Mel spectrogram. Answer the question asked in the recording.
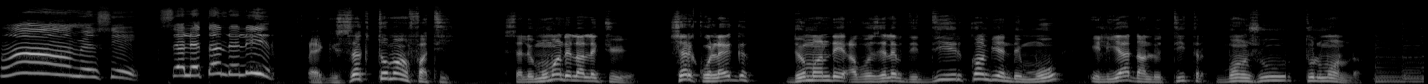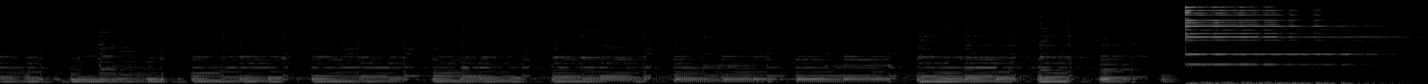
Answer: Dans « Bonjour tout le monde », il y a quatre mots.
